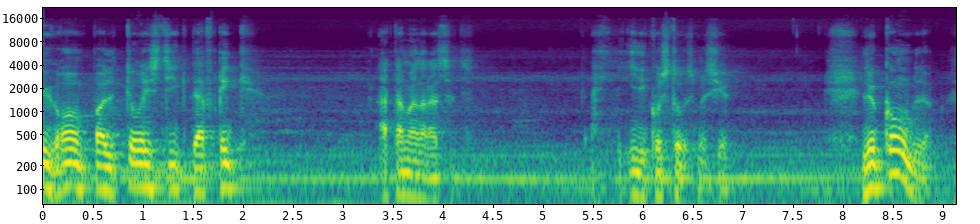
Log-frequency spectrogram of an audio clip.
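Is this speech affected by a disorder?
No.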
